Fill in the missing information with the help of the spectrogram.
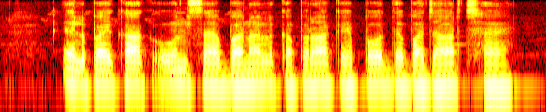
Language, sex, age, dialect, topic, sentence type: Maithili, male, 18-24, Bajjika, agriculture, statement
